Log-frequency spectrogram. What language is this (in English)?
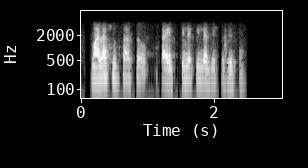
Marathi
